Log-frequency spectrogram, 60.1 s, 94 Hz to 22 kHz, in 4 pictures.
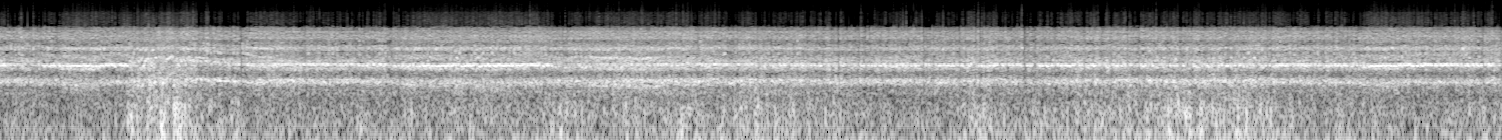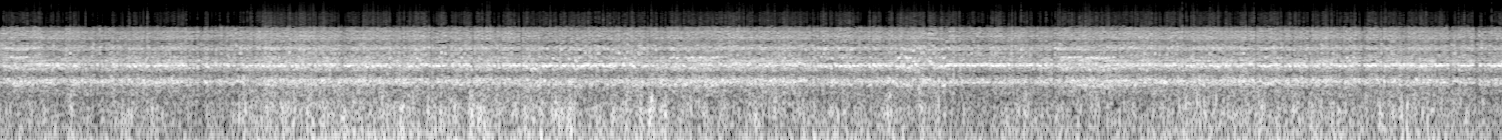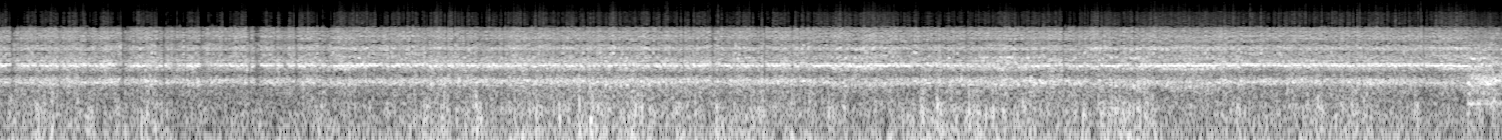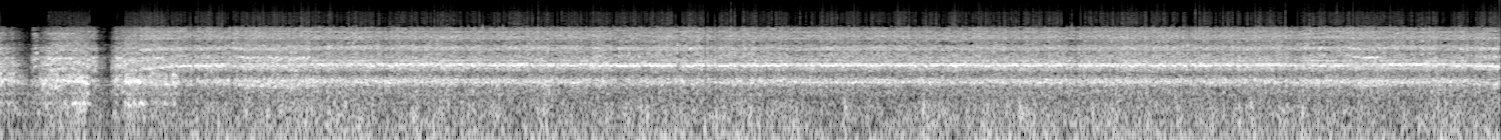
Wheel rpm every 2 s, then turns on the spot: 240, 240, 220, 220, 230, 230, 230, 230, 230, 240, 220, 230, 230, 230, 230, 230, 230, 230, 240, 230, 220, 230, 160, 190, 230, 230, 230, 230, 230, 230.
none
